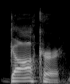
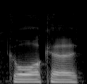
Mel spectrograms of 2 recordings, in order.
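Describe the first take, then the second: First: The name is said in an American accent. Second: The name is said in a non-American accent. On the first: "Gawker is how Americans say it" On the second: "we say it like that"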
